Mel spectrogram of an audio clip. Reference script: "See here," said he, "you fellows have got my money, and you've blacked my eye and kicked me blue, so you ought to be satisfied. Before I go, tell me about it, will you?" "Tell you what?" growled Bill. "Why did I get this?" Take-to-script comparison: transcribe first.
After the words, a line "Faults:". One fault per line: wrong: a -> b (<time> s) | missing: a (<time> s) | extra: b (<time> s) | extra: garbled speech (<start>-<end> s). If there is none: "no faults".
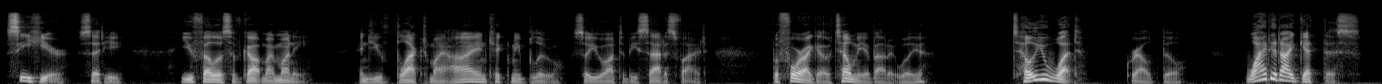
"See here," said he, "you fellows have got my money, and you've blacked my eye and kicked me blue, so you ought to be satisfied. Before I go, tell me about it, will you?" "Tell you what?" growled Bill. "Why did I get this?"
Faults:
no faults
